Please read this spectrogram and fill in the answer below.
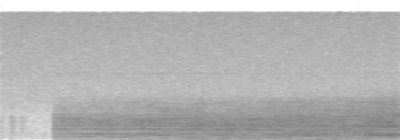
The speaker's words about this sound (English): What if the plane just crashed right into this?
